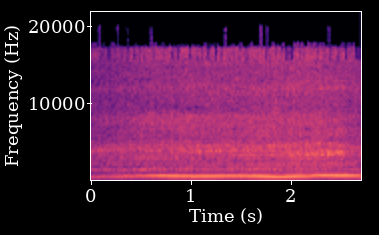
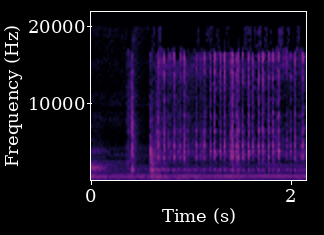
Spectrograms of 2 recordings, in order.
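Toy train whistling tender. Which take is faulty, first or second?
second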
